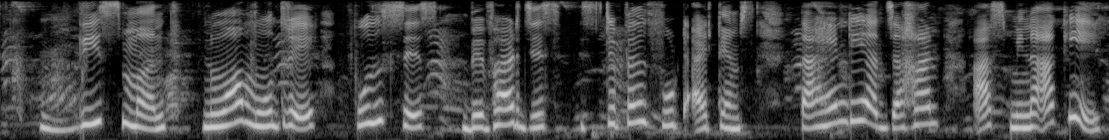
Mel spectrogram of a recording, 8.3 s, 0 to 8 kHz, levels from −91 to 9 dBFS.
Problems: none marked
